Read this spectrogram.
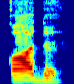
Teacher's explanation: اب قاف حروف قلقلہ میں سے ہے تو اس میں ڈبل آواز آئے گی، اور دال بھی۔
